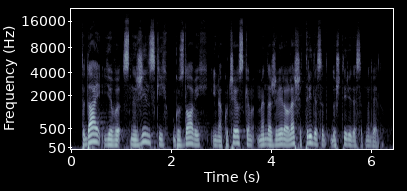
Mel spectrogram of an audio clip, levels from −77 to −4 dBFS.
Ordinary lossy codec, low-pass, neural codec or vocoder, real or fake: none; none; none; real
